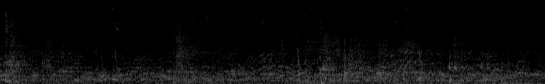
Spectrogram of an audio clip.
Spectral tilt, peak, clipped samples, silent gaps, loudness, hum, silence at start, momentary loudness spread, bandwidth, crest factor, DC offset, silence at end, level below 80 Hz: -4.5 dB/octave; -32 dBFS; under 0.1%; none; -51 LUFS; none; 0 s; 4 LU; 16.5 kHz; 18 dB; under 0.1%; 0 s; -64 dBFS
